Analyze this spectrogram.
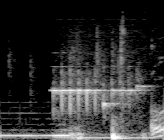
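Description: A mobile phone rings with an incoming call from the owner's mother, a steady, high electronic tone that briefly steps lower in pitch, accompanied by a low background hum and a single soft thump.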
